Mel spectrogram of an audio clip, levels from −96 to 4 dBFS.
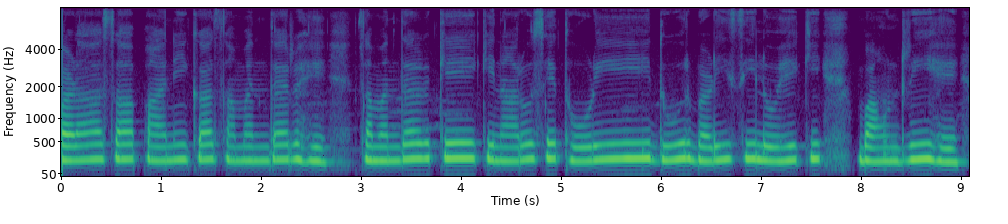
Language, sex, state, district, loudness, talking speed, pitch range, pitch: Hindi, female, Maharashtra, Sindhudurg, -26 LUFS, 105 wpm, 210-235 Hz, 225 Hz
